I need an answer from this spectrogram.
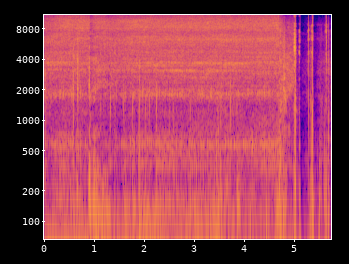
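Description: Carbureted Ford 302 V8 idling steadily with a rough, low rumble. Near the end, a run of sharp clicks and knocks.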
